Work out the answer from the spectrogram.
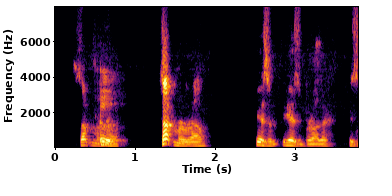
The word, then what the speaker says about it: Moreau: I didn't say Monroe. I said Moreau. How do you say his name? This is not Hoop with Chipotle. Okay. How do you say his name? Foster Moreau.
